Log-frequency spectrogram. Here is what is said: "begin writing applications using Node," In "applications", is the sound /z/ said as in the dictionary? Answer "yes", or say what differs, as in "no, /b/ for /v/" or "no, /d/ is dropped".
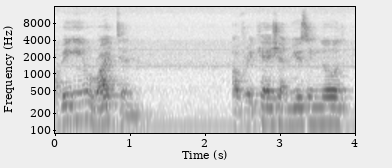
no, /z/ is dropped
